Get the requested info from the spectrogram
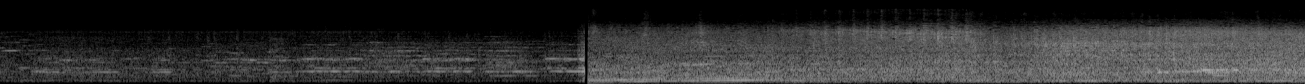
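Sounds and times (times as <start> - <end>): two-stroke car engine driving past: 5.9 - 13.0.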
